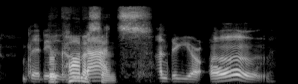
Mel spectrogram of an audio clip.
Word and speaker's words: reconnaissance: Sans S a n c okay correct the pronunciation but hold up she say it like this reconnaissance reconnaissance that is reconnaissance under your own it's under military observation of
